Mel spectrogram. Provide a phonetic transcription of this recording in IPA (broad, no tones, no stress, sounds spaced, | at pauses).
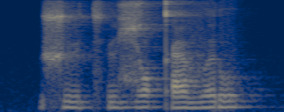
ʃ y t͡sʼ y ʑ ɔ kʼ æ v ɘ ɾ u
